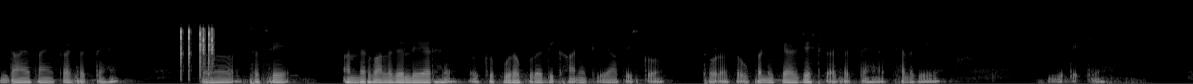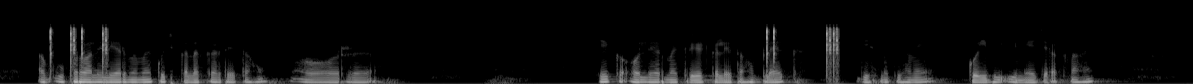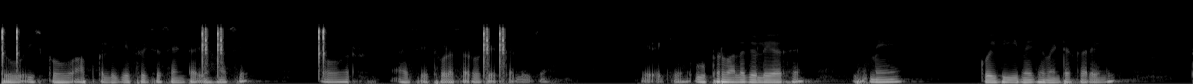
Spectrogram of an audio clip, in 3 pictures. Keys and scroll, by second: 3.1 Right, 7.9 Up, 9.3 Left, 10.7 Up, 17.2 ctrl+j, 17.7 ctrl+u, 35.0 ctrl+u.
